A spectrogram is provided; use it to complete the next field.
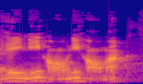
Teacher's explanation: if you've got 2 third tones together, the first third tone becomes a second tone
